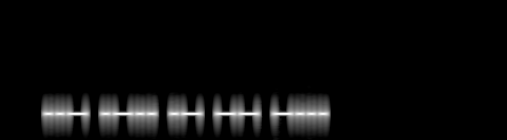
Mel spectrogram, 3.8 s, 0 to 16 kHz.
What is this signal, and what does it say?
Morse code, heard as a keyed tone, about 27 wpm, 700 Hz. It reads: ULAMB
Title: Code Groups - 5 Letters - 28wpm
